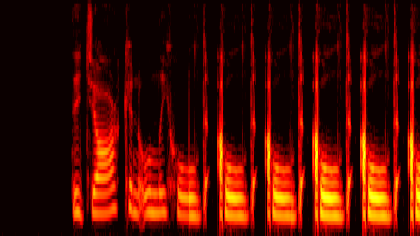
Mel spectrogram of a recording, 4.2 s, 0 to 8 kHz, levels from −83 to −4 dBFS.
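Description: At 1.89 s, right after "jar can only", the microphone volume steps up by about 8 dB: the call software decided the input was too quiet and raised the device gain in one go, so the voice and the background room sound jump louder together. It happens again at 2.91 s, also just after "jar can only", this time by about 4 dB. Through all of it the sound stops at 8 kHz, which fits a G.722 call codec.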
